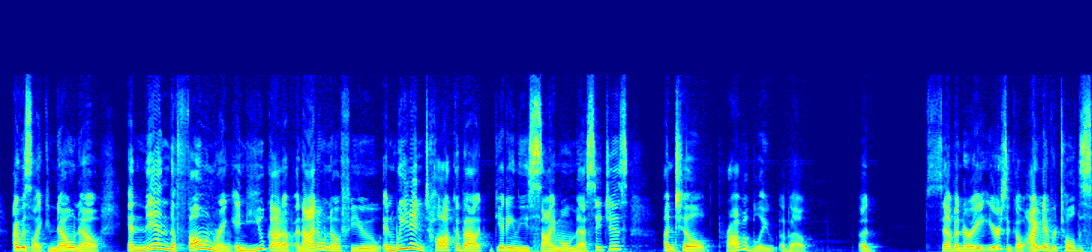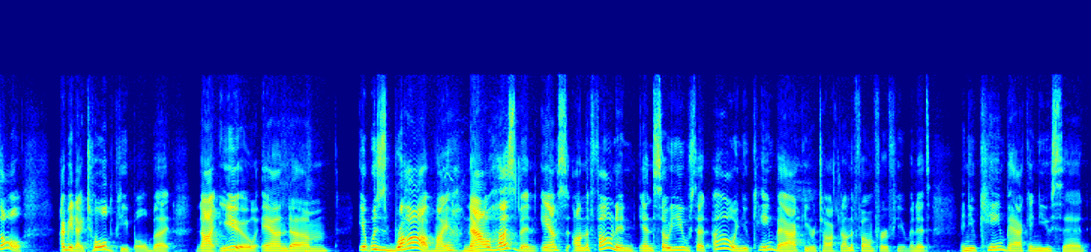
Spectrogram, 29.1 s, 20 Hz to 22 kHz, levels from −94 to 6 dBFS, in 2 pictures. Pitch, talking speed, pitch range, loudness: 200 Hz, 185 wpm, 175-230 Hz, -27 LUFS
